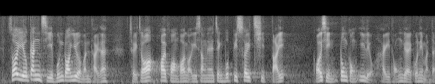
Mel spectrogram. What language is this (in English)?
Cantonese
